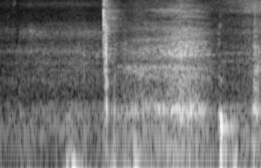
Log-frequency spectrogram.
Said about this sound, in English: Sorry, I keep needing to clear my throat because I can't talk and I have this thing going on.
